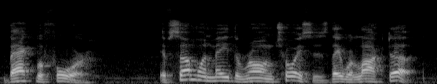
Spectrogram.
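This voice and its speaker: A man acting as an earnest, conscientious survivor in an audio drama, speaking in a halting, reflective way. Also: medium pitch, big pitch swings, darkish tone. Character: Morgan, earnest, conscientious male survivor seeking mercy.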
